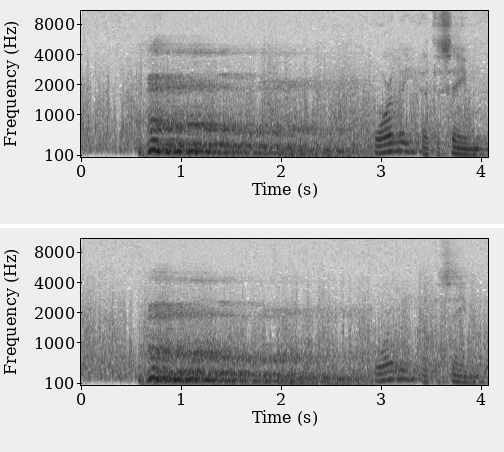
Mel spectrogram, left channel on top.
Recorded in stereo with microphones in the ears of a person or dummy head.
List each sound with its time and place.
0.6 s laughter: 25° left (ahead or behind), 1.7 m; by 2.8 s 45° left (ahead or behind), 3 m
2.9 s a man speaking: 60° left (ahead or behind), 0.7 m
